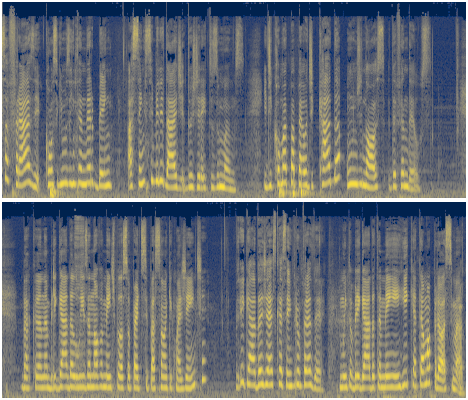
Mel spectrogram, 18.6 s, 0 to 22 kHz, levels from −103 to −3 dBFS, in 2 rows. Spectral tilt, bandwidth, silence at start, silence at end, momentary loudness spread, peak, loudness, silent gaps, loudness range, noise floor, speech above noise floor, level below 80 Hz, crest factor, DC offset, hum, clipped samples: -4.5 dB/octave; 18.5 kHz; 0 s; 0.05 s; 10 LU; 0 dBFS; -14 LUFS; none; 3 LU; -43 dBFS; 29 dB; -36 dBFS; 14 dB; under 0.1%; none; under 0.1%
